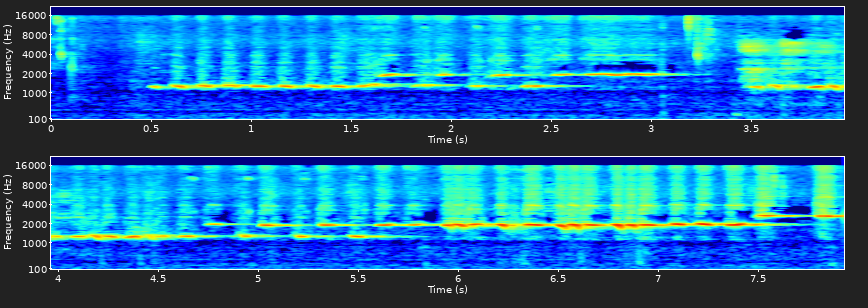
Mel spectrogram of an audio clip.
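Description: A bright, melodic tune whistled for a BMW Mini TV advert, with sustained notes that leap between pitches, a brief pause midway, then a livelier run of higher notes. No talking accompanies it.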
